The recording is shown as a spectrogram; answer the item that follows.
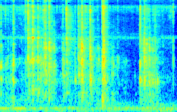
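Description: Irregular clicks and taps of a rubber tire being stretched and worked around the toothed plastic wheel of a Hayward suction-side pool cleaner.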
